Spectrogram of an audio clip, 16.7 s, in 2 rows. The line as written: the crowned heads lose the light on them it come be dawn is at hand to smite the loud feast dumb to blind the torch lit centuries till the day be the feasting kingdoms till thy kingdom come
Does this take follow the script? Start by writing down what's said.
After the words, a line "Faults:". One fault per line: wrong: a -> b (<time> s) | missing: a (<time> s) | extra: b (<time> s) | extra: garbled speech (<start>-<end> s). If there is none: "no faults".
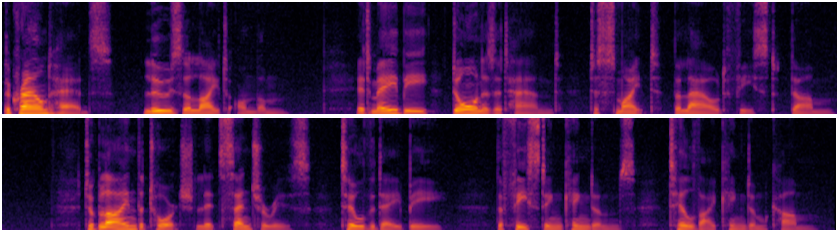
the crowned heads lose the light on them it may be dawn is at hand to smite the loud feast dumb to blind the torch lit centuries till the day be the feasting kingdoms till thy kingdom come
Faults:
wrong: come -> may (3.7 s)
